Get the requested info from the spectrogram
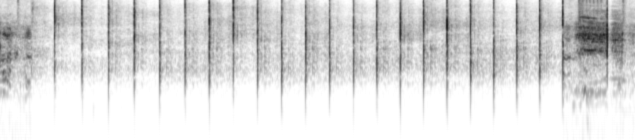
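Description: A steady run of sharp, evenly spaced clicks, about four a second, starting about half a second in and stopping shortly before the end.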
